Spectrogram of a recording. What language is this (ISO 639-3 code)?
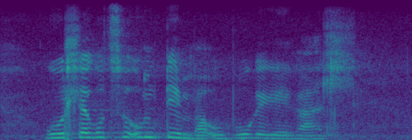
ssw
